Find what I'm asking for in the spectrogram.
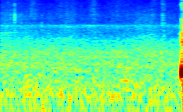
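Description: human body sound, sneeze

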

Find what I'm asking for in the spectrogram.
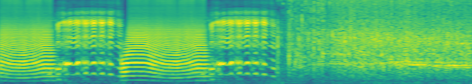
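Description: animal, goat bleating

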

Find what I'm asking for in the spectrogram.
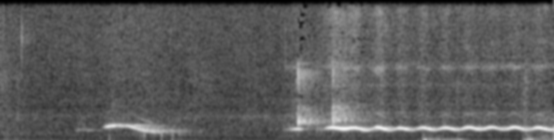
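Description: bird, bird calling

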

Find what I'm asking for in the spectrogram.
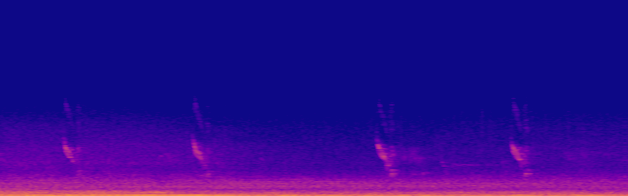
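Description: bird, bird calling

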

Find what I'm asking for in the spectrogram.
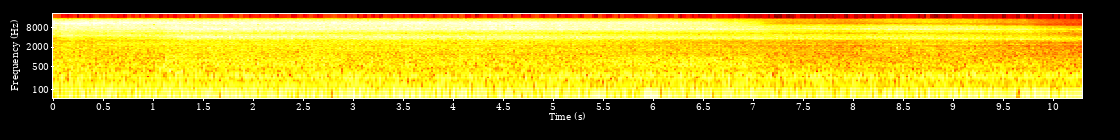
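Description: human body sound, snake-like hissing exhale

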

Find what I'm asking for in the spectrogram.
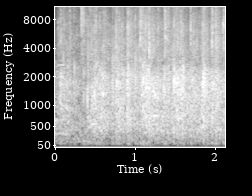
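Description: crowd, audience cheering and applause

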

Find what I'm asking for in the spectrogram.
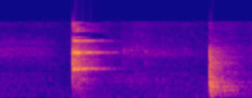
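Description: household object, glasses clinking

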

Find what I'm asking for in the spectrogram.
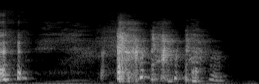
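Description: human body sound, coughing

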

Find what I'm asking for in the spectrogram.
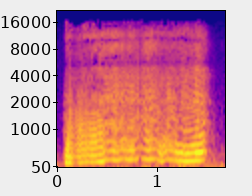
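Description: human body sound, fart

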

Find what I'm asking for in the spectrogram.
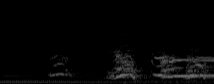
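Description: animal, hounds baying

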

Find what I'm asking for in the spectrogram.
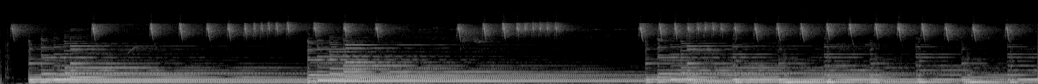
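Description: bird, canaries chirping

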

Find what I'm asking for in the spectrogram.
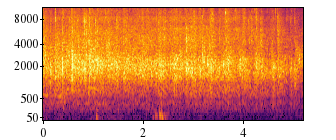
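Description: crowd, audience applauding

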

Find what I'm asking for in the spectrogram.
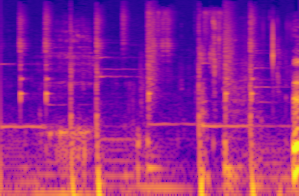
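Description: food or drink, sipping beer

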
